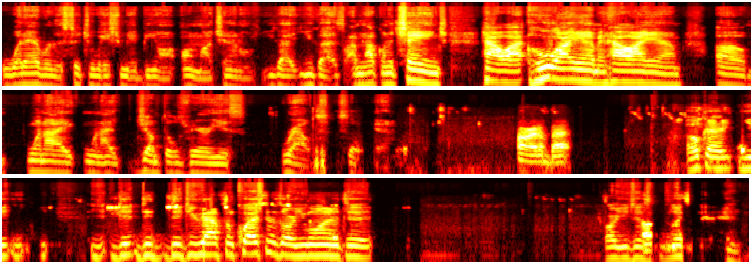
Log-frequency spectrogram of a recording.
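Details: Adult man whose stuttering was severe in youth, now milder but still audible; stuttering.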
